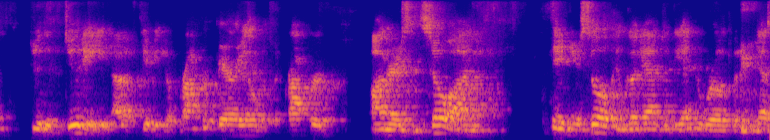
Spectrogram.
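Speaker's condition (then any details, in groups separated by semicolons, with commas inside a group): No condition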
